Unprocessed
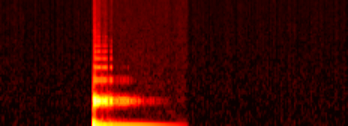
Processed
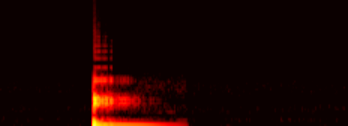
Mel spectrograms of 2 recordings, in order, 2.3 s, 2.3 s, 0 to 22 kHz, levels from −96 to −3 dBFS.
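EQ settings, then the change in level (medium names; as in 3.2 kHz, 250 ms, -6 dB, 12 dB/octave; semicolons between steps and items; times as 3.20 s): low-pass 1.2 kHz 6 dB/octave; static phaser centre 540 Hz, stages 8; -3.0 dB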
